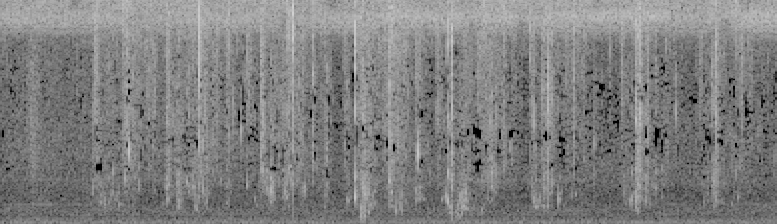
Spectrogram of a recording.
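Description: Water sloshing and dripping, with many small splashes and ticks at irregular times over a steady low background noise.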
